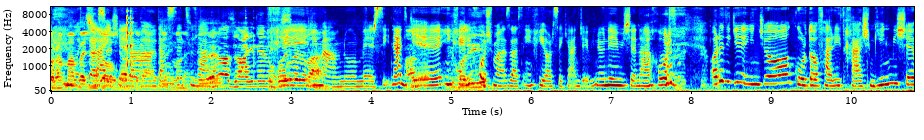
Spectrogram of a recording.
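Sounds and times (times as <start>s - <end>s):
speech: 0.1s - 10.7s
glasses of sharbat clinking as they are set down: 0.6s - 1.3s.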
